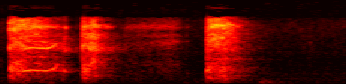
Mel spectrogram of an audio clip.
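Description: A person coughing three times in quick succession.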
